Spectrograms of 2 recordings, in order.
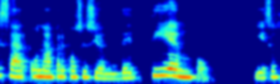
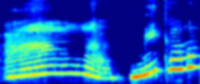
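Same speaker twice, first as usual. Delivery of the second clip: much higher, rising "¿mi cama?"; an exaggerated aha, pitched way up; mock surprise; 5 semitones higher, much slower than usual. The teacher playing a listener who finally understands, with high surprise.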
